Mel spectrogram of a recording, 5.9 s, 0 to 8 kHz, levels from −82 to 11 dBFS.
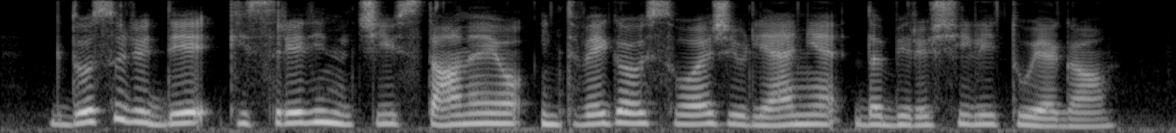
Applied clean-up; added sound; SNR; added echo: none; none; none; none.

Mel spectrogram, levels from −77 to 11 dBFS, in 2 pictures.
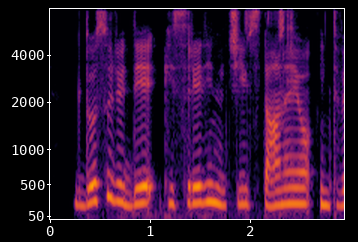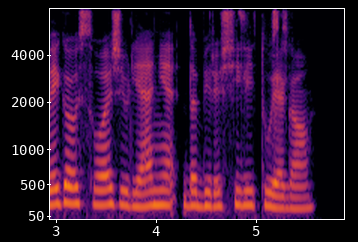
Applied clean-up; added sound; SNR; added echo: neural mask model Resemble Enhance denoiser.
